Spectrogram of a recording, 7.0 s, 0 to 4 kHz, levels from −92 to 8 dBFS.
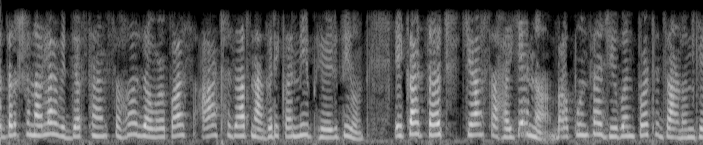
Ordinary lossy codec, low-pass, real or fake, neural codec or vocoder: none; 3.6 kHz; fake; vocoder, 22.05 kHz, 80 mel bands, WaveNeXt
